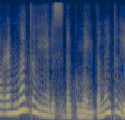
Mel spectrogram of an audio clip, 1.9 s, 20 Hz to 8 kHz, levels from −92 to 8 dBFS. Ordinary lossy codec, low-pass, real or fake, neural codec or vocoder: none; 7.2 kHz; fake; codec, 16 kHz, 0.5 kbps, FreqCodec, smaller model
